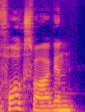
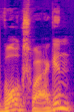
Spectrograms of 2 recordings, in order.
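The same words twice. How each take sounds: First: The word is said with German sounds. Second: The word is said with English sounds.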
